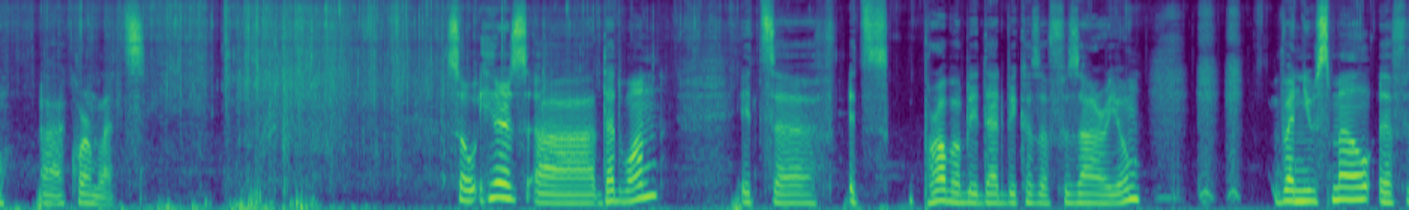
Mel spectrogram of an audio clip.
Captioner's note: sniffs the corm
